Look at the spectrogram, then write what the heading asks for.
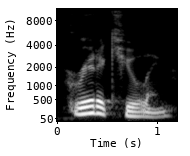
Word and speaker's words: ridiculing: the verb with ing ridiculing is the L A dark l or a light L that's right it's a light L because it's between vowels it's different ridiculing ridiculing you still have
